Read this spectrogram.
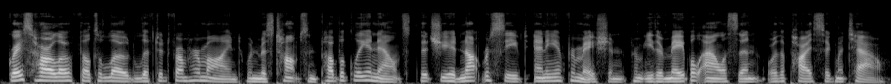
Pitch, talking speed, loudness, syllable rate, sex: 150 Hz, 200 wpm, -20 LUFS, 5.9 syllables/s, female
